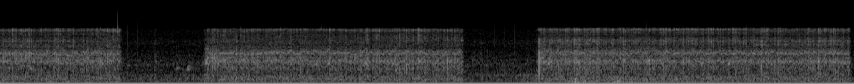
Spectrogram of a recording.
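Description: Arc welding on steel, heard as a steady crackling hiss in three runs. The first run stops about a second in, the second runs from about two seconds to nearly five, and the third starts about five and a half seconds in.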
